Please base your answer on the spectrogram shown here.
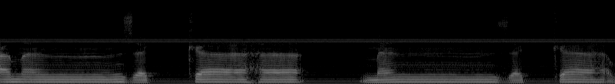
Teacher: We have إخفاء of نون ساكنة. We approximate the place of articulation of the next letter, which is زاي، and at the same time we make a nasal sound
